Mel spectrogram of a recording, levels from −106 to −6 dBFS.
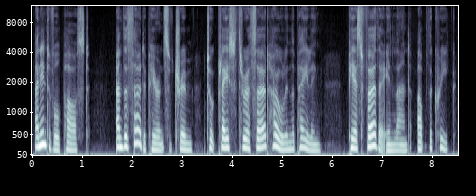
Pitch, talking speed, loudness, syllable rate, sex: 180 Hz, 170 wpm, -19 LUFS, 4.9 syllables/s, female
